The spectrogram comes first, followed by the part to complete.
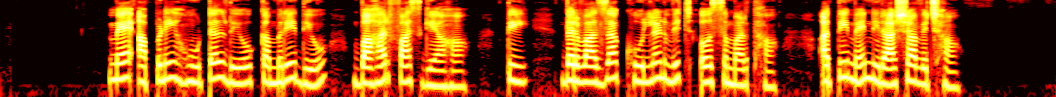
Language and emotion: Punjabi, sad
